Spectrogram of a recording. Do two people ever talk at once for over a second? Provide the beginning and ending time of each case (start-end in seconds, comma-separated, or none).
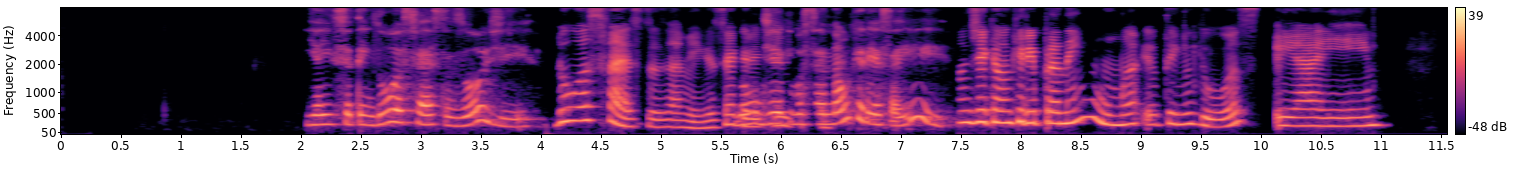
none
